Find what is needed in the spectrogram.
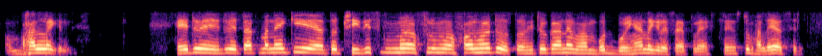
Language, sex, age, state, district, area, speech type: Assamese, male, 18-30, Assam, Charaideo, urban, conversation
